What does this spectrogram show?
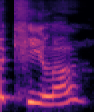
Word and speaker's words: Akela: Is it Aquila or Ael? It's Akila, but it is. Okay, so you are on point.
